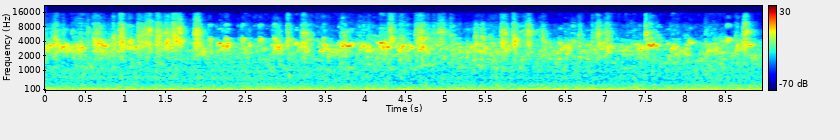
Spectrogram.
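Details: Budgies keep up a busy, unbroken warbling chatter of high chirps and scratchy squawks, many short notes piled on top of each other, over a faint low hum.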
